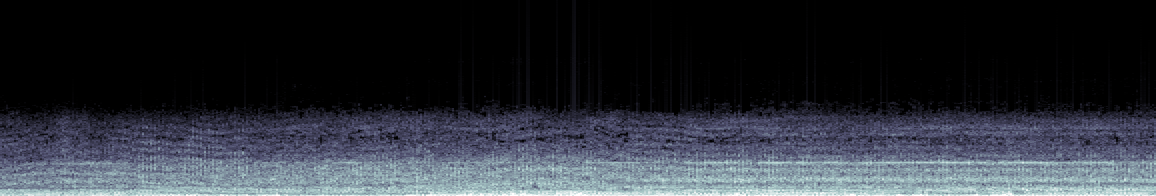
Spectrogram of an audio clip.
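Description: Medical helicopter running on the ground, its turbine and rotor making a steady loud noise that grows a little louder about four seconds in, with a faint high whine joining about halfway through.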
